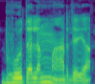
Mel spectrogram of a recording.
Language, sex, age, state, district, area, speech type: Sanskrit, male, 18-30, Karnataka, Mandya, rural, read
